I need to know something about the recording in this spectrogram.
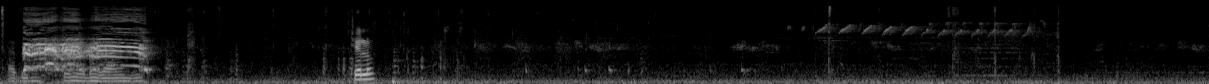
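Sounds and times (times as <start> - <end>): steady low rumble: 1.6 - 12.0
bird chirping: 1.8 - 12.0.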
